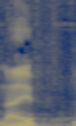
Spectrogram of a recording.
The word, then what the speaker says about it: Nif: Is that how you pronounce it? Knife? – Yeah. – It's spelled N-I-F.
